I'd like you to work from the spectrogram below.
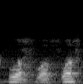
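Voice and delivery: lightly voiced playful barking; mock dog bark.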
